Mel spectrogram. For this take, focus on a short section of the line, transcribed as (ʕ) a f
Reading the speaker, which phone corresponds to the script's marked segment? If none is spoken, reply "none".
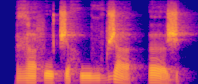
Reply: ɣ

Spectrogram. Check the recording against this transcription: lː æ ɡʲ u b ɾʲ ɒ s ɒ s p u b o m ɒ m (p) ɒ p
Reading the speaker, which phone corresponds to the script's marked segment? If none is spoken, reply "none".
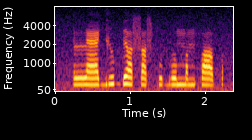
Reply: p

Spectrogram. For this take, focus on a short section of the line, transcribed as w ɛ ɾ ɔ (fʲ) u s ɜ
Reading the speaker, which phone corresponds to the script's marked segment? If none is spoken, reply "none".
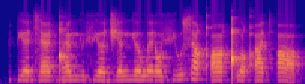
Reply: fʲ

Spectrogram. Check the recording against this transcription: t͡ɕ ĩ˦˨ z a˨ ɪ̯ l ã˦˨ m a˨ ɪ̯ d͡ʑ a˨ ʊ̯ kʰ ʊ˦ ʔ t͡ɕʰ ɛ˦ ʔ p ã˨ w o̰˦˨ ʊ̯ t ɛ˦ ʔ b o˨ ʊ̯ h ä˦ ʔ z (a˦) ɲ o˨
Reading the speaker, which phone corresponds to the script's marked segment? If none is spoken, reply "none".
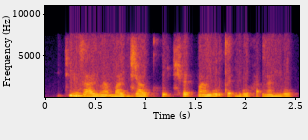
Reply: ã˦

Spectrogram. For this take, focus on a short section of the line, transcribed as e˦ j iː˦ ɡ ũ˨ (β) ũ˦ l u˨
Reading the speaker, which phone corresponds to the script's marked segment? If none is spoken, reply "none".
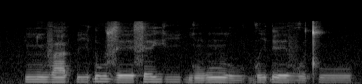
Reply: β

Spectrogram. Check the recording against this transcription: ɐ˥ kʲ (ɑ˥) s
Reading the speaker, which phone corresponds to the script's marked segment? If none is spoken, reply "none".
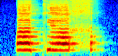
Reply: ɐ˥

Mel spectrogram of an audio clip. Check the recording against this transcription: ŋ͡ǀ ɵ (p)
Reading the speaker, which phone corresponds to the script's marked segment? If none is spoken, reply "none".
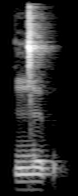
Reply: p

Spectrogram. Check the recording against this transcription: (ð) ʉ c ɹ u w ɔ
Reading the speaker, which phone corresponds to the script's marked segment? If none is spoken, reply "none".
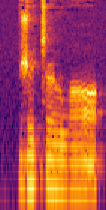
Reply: ʒ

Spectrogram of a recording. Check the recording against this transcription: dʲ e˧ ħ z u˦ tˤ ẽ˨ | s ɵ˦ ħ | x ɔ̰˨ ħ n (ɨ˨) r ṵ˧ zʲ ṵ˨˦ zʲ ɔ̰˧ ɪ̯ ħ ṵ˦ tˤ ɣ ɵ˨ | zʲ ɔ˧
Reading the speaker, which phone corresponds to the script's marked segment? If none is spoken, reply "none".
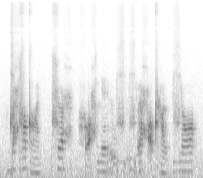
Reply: e˨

